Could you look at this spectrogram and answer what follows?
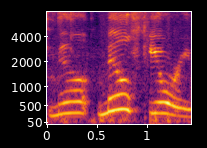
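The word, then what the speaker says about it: millefiori: that's what i thought mill mill fury right no the e is silent yeah i was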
